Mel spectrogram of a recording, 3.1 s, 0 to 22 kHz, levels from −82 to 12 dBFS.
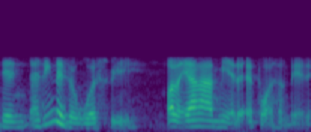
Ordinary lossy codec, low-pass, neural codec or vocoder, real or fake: none; 3.6 kHz; codec, 16 kHz, 4 kbps, FunCodec, trained on Chinese and English, 50 frames a second; fake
